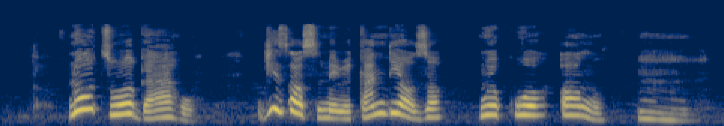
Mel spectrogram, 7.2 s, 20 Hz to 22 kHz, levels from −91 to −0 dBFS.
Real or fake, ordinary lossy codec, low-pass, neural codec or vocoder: real; none; none; none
